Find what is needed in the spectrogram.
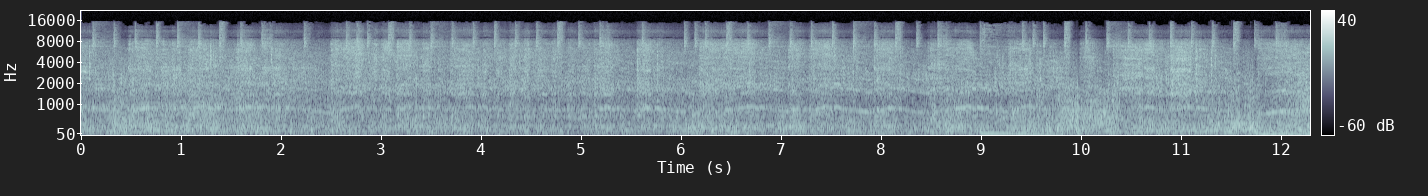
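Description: Steady rush of wind over the microphone while riding a Sur-Ron electric dirt bike at speed down a street, with music underneath.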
